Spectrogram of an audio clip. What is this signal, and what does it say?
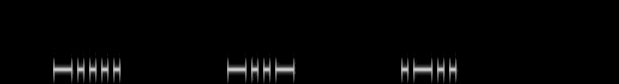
Morse code, heard as a keyed tone, about 20 wpm, spaced as for 7 wpm, 700 Hz. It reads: 6XL
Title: USA Call Signs - 5 Characters - 6x Character Spacing - 20wpm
